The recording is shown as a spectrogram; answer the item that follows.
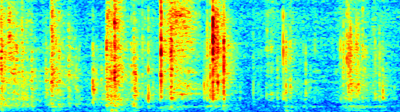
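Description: Faint rustling of plastic packaging being handled, with a few short crackles.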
